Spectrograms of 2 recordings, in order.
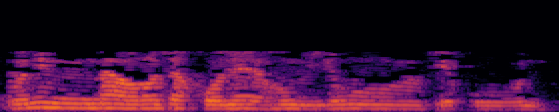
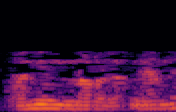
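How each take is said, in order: First: Slow, low ومما with a long hummed mm; held doubled meem. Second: Low, soft ومما with no held m; skipped doubling. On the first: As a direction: recite slowly, lingering on the mm of ومما. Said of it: "كل ميم في القرآن ما دام عليها الشدة". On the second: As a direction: rush through ومما without holding the mm. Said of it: "ما تقولش ومما رزقناهم". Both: Shown as a demonstration.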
